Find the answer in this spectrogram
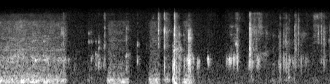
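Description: Near silence on a video-call line, with a few faint, brief clicks.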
